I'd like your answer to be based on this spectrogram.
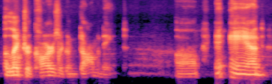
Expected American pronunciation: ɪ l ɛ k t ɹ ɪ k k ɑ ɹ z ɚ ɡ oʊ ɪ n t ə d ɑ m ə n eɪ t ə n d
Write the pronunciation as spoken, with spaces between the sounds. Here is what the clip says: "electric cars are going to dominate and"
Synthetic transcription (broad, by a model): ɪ l ɛ k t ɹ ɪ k k ɑ ɹ z ɚ ɡ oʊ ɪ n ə d ɑ m ə n eɪ t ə n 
